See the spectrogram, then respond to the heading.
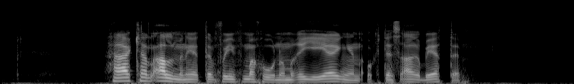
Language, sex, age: Swedish, male, 23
